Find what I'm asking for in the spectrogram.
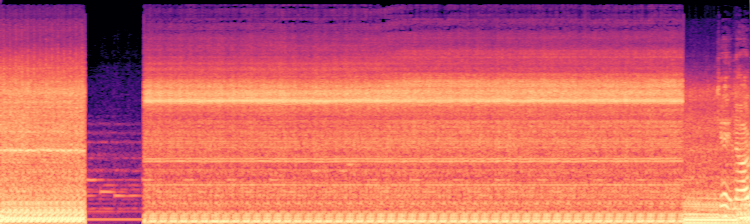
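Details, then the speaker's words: Subaru petrol engine idling with a lumpy, uneven pulse, still misfiring badly; spark plugs now accessible. "hear that, but um the car is still misfiring quite badly."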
